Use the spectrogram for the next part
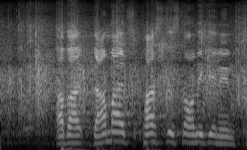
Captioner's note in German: Beifall bei der SPD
